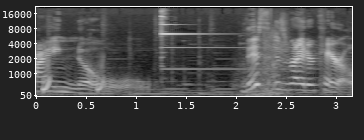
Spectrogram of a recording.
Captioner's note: ding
